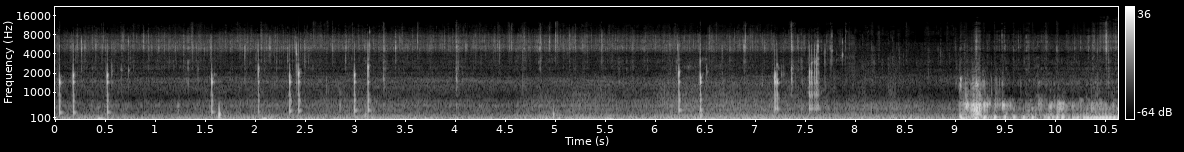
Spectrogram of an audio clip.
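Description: Water rumbles low and muffled as a swimmer glides underwater.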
